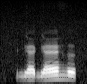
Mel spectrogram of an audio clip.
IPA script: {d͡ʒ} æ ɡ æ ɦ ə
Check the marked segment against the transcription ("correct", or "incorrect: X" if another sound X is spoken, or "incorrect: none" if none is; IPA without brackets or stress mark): incorrect: ɡ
